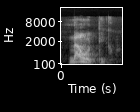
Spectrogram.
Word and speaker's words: náutico: Siguiente palabra, náutico. ¿Cuántas sílabas tiene esta palabra? 3. Náutico. ¿Y dónde está el acento? En nau, en la vocal abierta de la antepenúltima sílaba.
